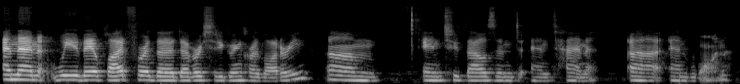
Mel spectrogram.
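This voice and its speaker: A woman's voice: mid-range voice, steady tone, measured pace, sharp tone. A young woman from Russia whose first language is Russian, a podcast guest telling her family story earnestly and openly, with many fillers. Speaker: guest, startup co-founder. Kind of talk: podcast interview, personal story.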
